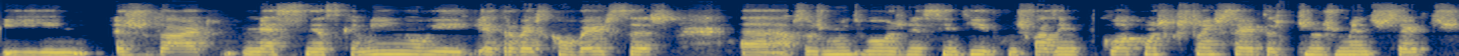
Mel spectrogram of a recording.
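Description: Noticeable background noise sits behind a woman speaking at a moderate pace in a medium pitch. Her loudness stays very even and her intonation is monotone and flat. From northern Portugal, Braga. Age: 20s. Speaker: entrepreneur, communications professional. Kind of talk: interview.

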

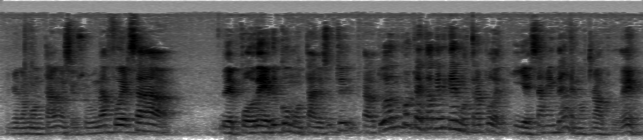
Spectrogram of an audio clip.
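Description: Fairly high-pitched, fairly quick speech from a man with lively intonation, plus audible room echo and noticeable background noise. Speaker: podcast co-host. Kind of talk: casual chat.

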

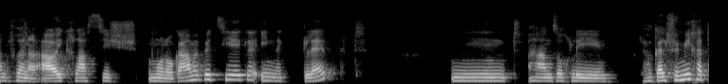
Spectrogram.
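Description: A woman speaks at a fairly low pitch with a dark, mellow tone. Her pitch variation is ordinary. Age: 30s. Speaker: relationship coach. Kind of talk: interview.

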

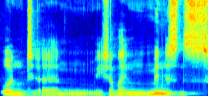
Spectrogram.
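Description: A man speaks in a dark, mellow tone. His pitch sits fairly low. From Essen, Ruhr area, Germany. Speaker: gallery owner. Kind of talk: interview.

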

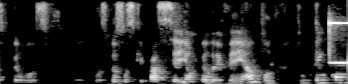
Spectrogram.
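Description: The clip features a woman talking. Behind her, background noise is noticeable. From São Leopoldo, Rio Grande do Sul, Brazil. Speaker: business administrator, retail researcher. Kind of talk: casual chat.

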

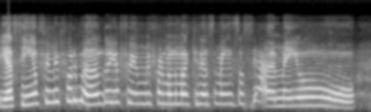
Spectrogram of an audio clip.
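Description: Amid noticeable background noise, a woman with an extremely high pitch and lively intonation speaks at a fairly slow pace with hardly any pauses. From São Paulo east side, Brazil. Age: 20s. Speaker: university student. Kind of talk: recorded testimony.

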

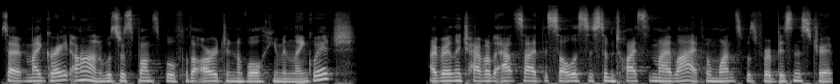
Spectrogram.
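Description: Over a very clean recording with a silent background, a woman talks at a very fast pace in a very deep, low pitch, her intonation fairly even and her loudness very even. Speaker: podcast co-host. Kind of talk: casual chat.

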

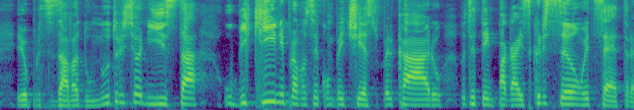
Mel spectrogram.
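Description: At a moderate pace, a woman with a very deep, low voice speaks in lively intonation. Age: 40s. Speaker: entrepreneur and pharmacist. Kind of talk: interview.

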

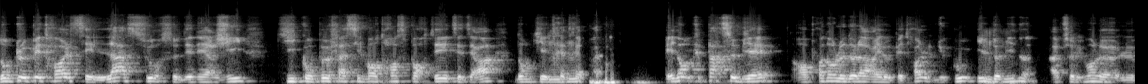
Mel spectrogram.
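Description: At a moderate pace, a man speaks with a fairly high pitch and ordinary pitch variation. His voice is somewhat breathy. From France. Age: 30s. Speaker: engineer and Bitcoin advocate. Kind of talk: interview. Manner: hesitant, many fillers.

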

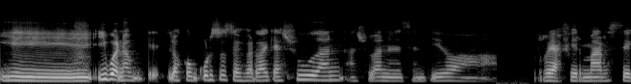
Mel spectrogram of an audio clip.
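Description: Against a quiet background, a woman with a fairly low pitch talks at a fairly slow pace in a normal speaking voice with lively intonation. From Argentina. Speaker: sommelier. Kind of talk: interview.

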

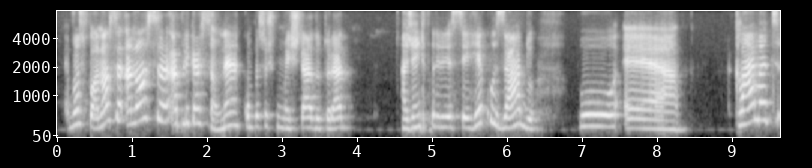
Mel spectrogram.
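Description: With very wide pitch swings at a high pitch, a woman talks at a fairly slow pace, leaving long, frequent pauses. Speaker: historian and teacher. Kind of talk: casual interview conversation.

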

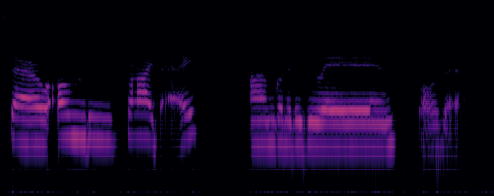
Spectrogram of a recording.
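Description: This is a woman speaking. She has a Yorkshire accent. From South Yorkshire, Sheffield. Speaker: cosplayer. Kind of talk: casual interview.

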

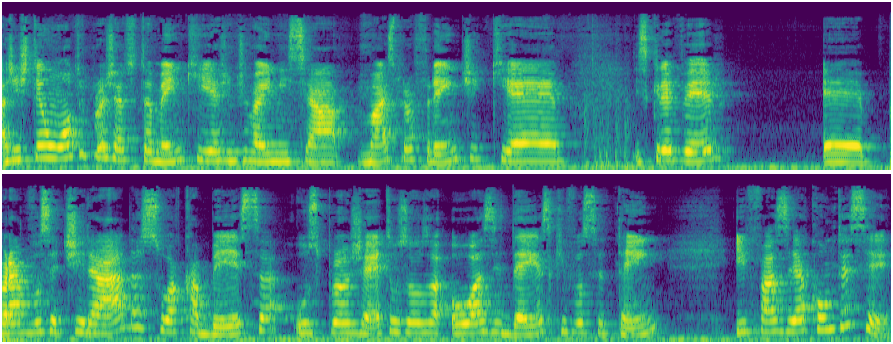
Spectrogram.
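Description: A woman with a fairly high pitch speaks at a fairly slow pace. Audible room echo and noticeable background noise are present. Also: ordinary pitch variation. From São Paulo, Zona Sul. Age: 30s. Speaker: cultural entrepreneur, co-founder. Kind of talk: casual chat.

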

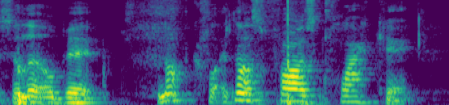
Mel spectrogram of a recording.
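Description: With a northern English accent, a man talks at a fairly quick pace with ordinary pitch variation. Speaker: podcast co-host. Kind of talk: casual chat.

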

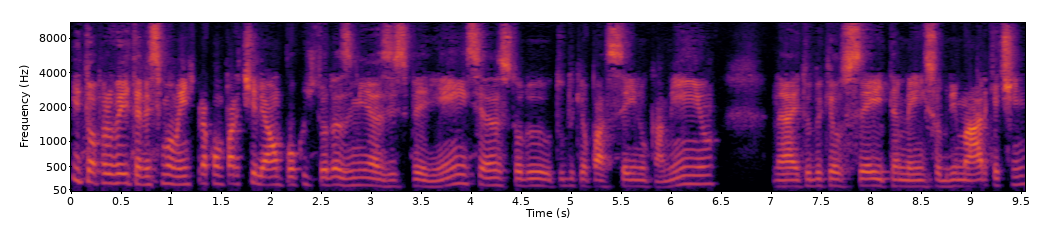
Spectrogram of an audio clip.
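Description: Against a quiet background, a man with an ordinary speaking voice talks at a moderate pace, fairly high in pitch, with ordinary pitch variation. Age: 30s. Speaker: marketing professional. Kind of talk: casual interview.

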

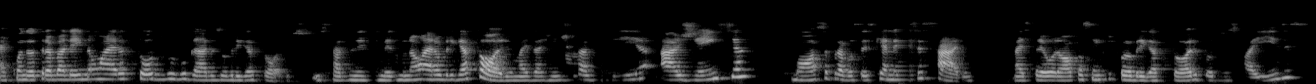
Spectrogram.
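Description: A woman with a plain, everyday voice speaks at a fairly high pitch and a moderate pace. Her pitch variation is ordinary, while her loudness swings widely. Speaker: former au pair. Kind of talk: live stream panel talk.

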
